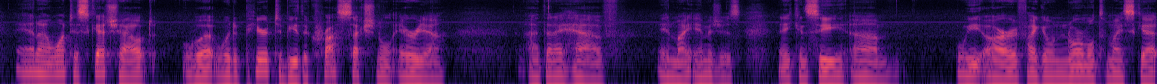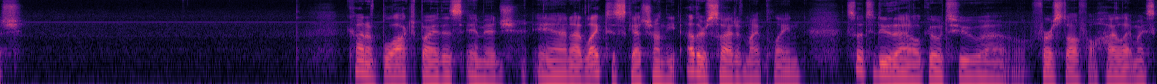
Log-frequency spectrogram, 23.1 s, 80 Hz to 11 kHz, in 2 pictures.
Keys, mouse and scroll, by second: 1.3 click, 2.5 scroll down 1, 3.1-3.4 scroll up 1, 3.5 scroll down 1, 4.9 click, 5.3 scroll down 2, 5.7-6.0 scroll up 2, 6.1-10.1 middle drag, 6.2-10.1 right drag, 10.9 click, 12.4 click, 13.8 click, 14.9-15.3 scroll up 2, 20.6 click, 22.1 scroll down 2, 23.0 click.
